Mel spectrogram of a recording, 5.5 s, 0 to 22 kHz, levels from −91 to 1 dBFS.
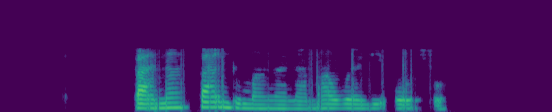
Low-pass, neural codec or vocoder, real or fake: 3.6 kHz; codec, 16 kHz, 16 kbps, FreqCodec, smaller model; fake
